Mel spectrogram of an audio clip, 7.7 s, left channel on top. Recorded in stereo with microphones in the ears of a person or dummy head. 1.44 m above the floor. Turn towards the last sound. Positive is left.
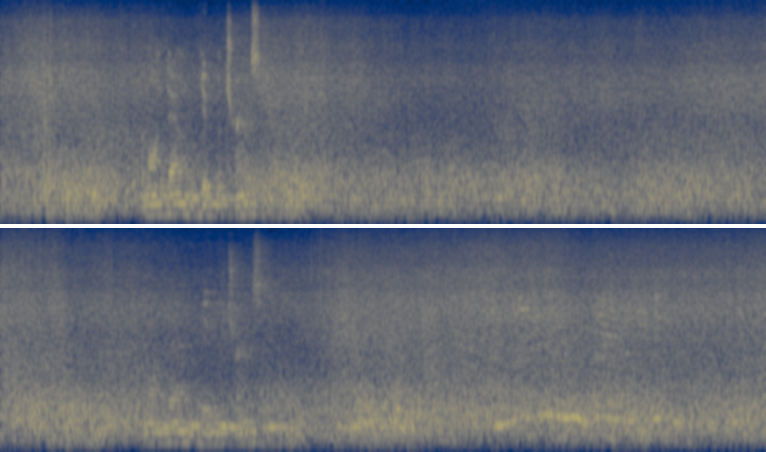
turn(degrees=80)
